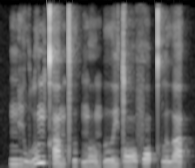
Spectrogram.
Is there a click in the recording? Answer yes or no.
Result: no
